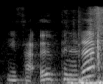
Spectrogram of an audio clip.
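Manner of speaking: ordinary talk, nothing marked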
